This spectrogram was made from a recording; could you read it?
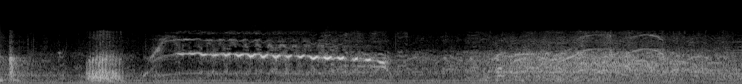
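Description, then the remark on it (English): A lame horse lets out one loud whinny in a bitter storm, a high quavering neigh that wobbles and slowly falls over a couple of seconds, followed by a steady rough, hissing noise. “So be it then, but still we may not ride the horse.”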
